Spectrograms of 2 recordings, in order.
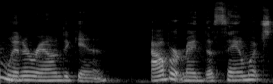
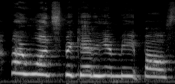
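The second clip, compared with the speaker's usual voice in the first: put-on much higher, louder child's plea; pleading child; 12 semitones higher, 10 dB louder than usual. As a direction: beg like a little girl who's had enough jam.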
